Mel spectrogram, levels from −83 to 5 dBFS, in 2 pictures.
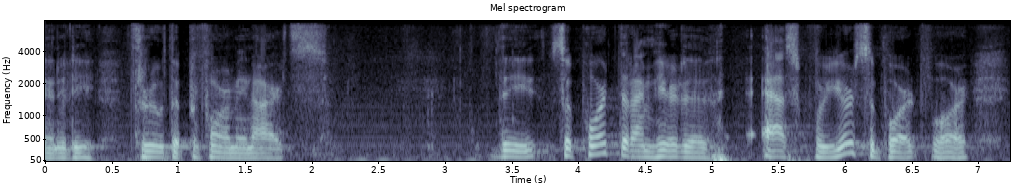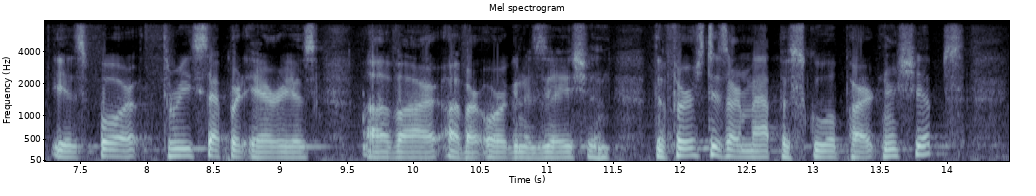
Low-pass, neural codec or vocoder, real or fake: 7.2 kHz; none; real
